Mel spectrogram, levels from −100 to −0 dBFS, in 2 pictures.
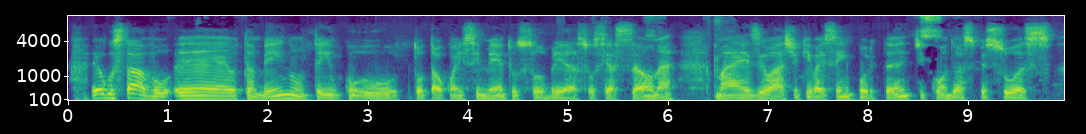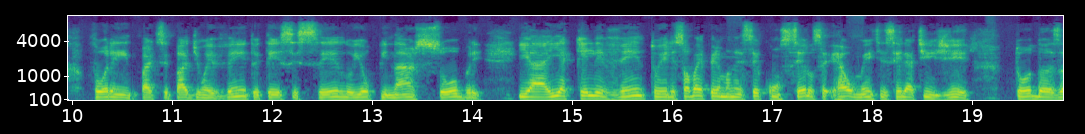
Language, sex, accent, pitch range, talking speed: Portuguese, male, Brazilian, 100-115 Hz, 150 wpm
